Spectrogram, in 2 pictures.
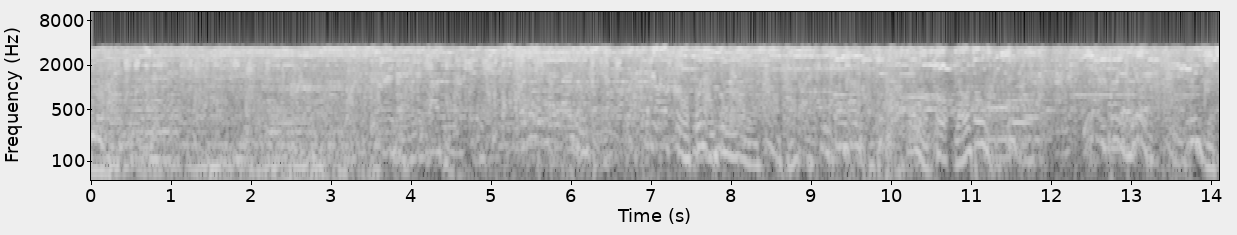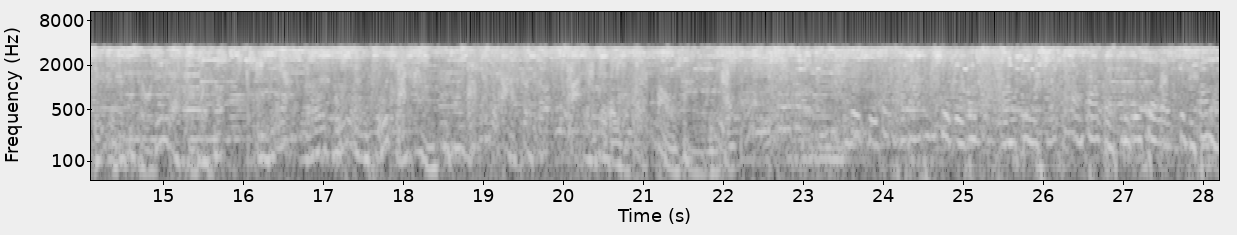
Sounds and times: interfeerence 0:00.0 - 0:28.2
overlapping stations 0:00.0 - 0:28.2

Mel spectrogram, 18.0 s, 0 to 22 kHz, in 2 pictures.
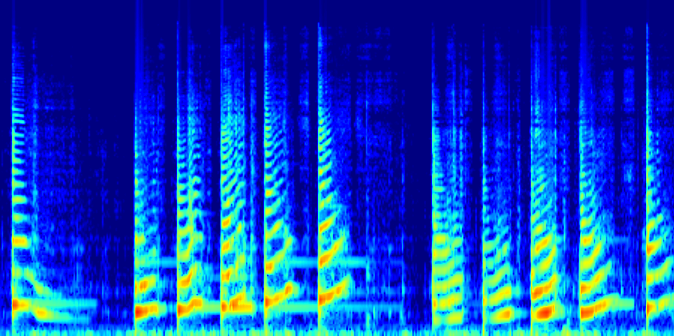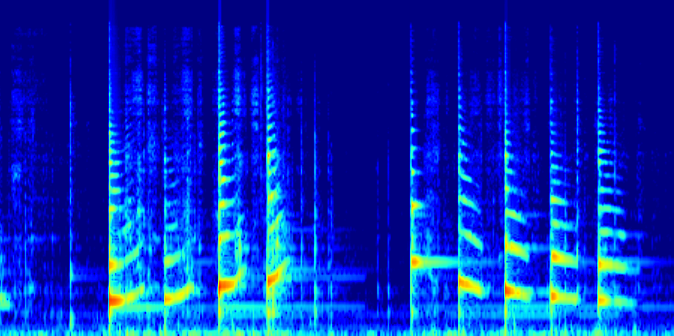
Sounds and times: glissandos made on violin strings 0:00.0 - 0:17.9

